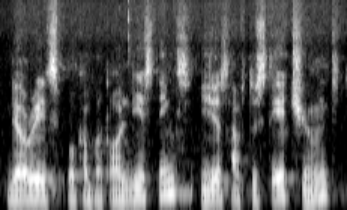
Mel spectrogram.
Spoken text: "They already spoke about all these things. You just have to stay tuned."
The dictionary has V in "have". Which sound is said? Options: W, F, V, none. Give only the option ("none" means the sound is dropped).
F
